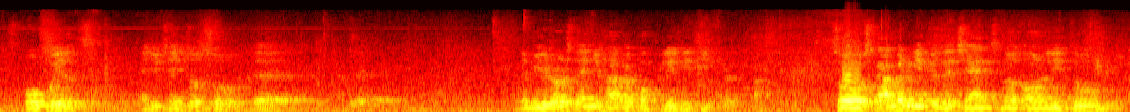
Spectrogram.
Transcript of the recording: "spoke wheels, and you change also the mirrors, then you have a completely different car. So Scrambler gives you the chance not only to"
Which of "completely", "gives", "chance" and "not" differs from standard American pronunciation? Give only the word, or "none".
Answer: gives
